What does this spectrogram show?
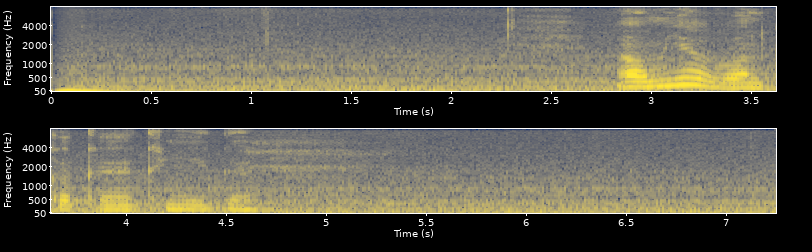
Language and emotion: Russian, sad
